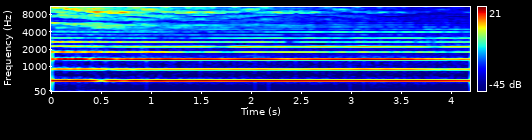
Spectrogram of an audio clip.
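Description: One long, steady blown note of a conch shell (shankh), sounded as the call that opens an aarti, held at one pitch with a faint high shimmer above it.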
